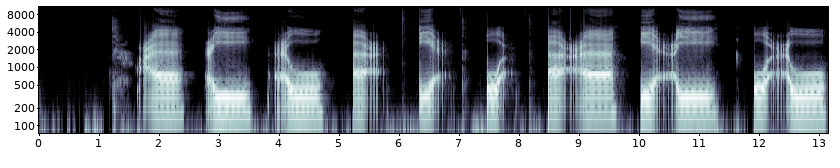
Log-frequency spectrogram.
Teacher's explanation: Ain itu dilafalkan dari bagian tengah tenggorokan ya, tepat pada bagian katup epiglotis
